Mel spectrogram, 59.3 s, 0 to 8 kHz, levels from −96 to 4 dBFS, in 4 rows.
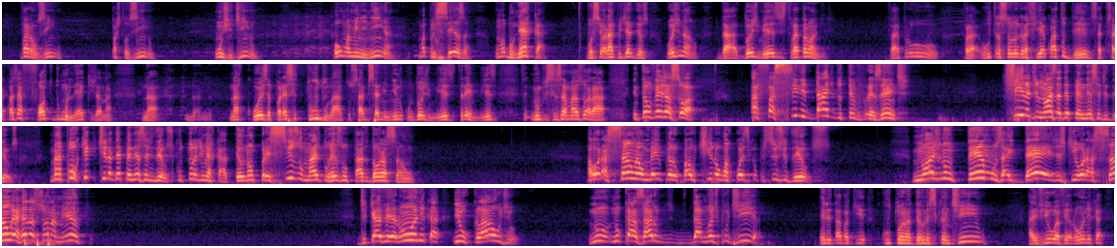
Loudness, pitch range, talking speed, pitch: -20 LUFS, 170-255 Hz, 145 wpm, 200 Hz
